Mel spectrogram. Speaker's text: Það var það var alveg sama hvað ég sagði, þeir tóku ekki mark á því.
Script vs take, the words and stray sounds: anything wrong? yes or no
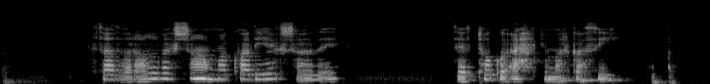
yes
